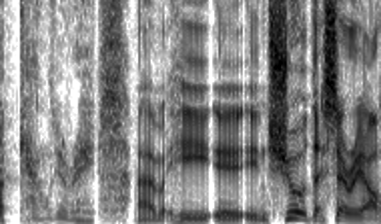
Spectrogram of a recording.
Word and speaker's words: Cagliari: Claudio Ranieri has retired from football management after leaving Cagliari, as I believe it's pronounced. Cagliari.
